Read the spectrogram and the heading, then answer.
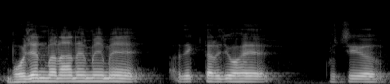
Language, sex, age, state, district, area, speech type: Hindi, male, 45-60, Madhya Pradesh, Ujjain, urban, spontaneous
